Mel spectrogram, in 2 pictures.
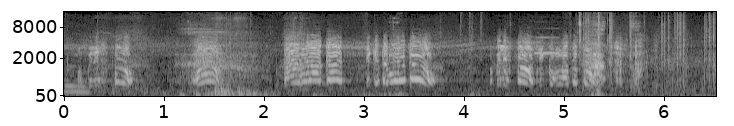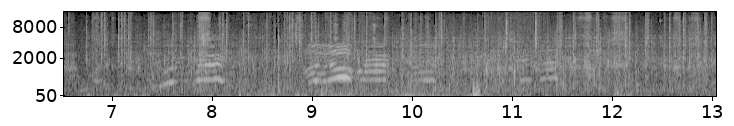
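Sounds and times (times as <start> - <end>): bike tyres rolling over gravel: 2.1 - 13.0.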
